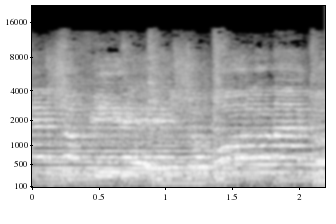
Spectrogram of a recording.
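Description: Music: a Bengali song, with voices singing and holding long, sliding notes.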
